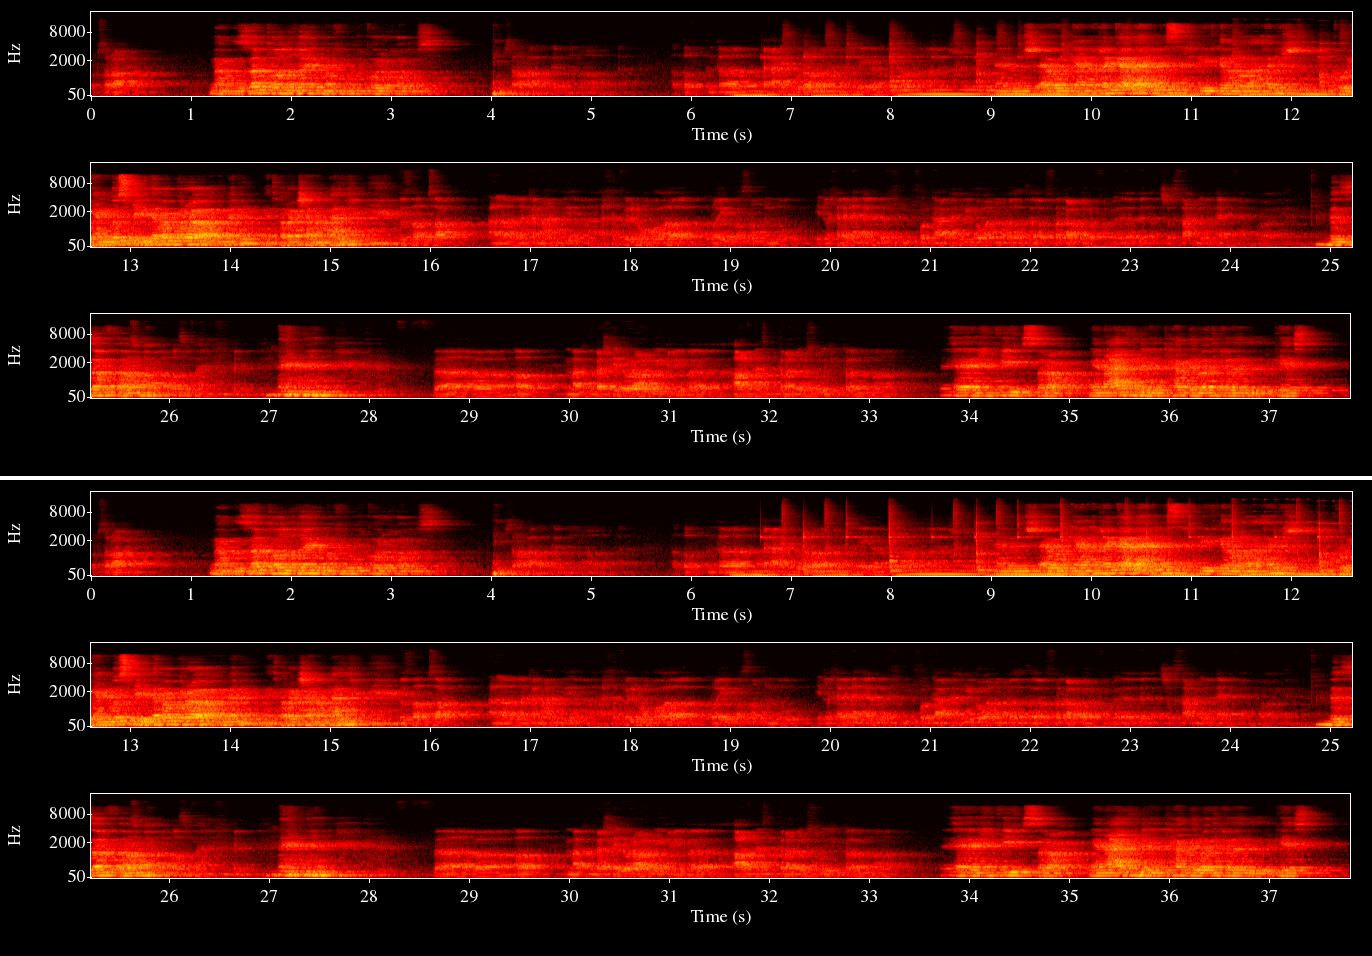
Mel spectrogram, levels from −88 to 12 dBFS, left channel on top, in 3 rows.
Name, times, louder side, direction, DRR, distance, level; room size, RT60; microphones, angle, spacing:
voice 1, 0.1-0.5 4.1-5.3 5.8-8.9 15.5-16.2 16.6-24.7 25.5-27.0 27.7-28.2 28.6-33.3, equal, 10° left, -5 dB, 0.5 m, -39 dB
voice 2, 1.2-3.4 9.0-15.7 24.8-25.8 27.0-27.9 33.7-37.3, equal, 65° left, -7 dB, 1.1 m, -27 dB
sound 1, 6.4-7.6 8.0-11.0 11.4-12.6, right 1 dB, 85° right, 0.4 m, -33 dB
3.8 x 2.2 x 3.1 m, 1.5 s
head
